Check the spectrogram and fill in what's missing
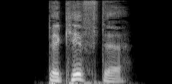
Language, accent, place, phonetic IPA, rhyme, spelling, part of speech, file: German, Germany, Berlin, [bəˈkɪftə], -ɪftə, bekiffte, adjective / verb, De-bekiffte.ogg
- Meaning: inflection of bekifft: 1. strong/mixed nominative/accusative feminine singular 2. strong nominative/accusative plural 3. weak nominative all-gender singular 4. weak accusative feminine/neuter singular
